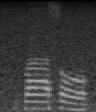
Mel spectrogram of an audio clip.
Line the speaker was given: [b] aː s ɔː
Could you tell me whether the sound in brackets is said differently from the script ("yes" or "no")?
no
